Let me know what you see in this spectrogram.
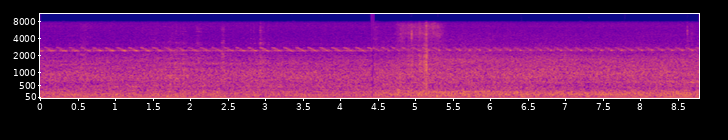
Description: Just started hearing this tonight, can't figure out where it's coming from. Never heard it before either.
